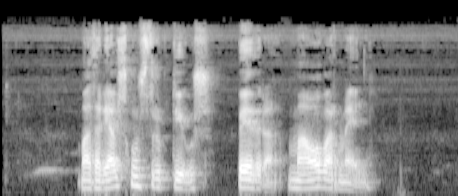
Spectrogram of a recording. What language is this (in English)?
Catalan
